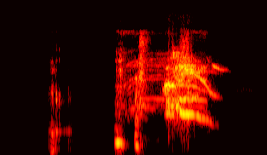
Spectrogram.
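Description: A short croaky belch, then a longer, drawn-out burp with a rising, voiced, tonal stretch, loud, with no talking around it.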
